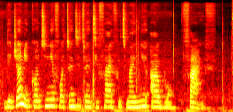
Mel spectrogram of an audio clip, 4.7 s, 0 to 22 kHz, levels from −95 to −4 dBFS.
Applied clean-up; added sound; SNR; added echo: none; Fire + Slam; 19 dB; none.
